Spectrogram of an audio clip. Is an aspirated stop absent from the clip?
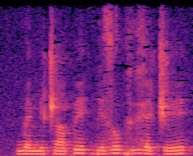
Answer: yes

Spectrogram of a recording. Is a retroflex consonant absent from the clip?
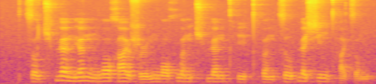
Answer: no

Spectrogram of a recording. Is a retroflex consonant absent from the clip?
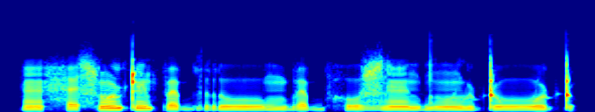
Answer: no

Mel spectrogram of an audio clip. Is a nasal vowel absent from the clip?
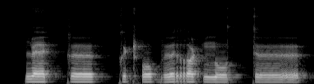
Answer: yes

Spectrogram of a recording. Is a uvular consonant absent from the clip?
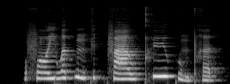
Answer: yes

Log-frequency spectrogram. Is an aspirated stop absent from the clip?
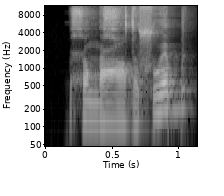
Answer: yes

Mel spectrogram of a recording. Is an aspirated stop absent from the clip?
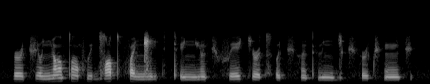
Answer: yes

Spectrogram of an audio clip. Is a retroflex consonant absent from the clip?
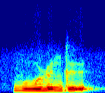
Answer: no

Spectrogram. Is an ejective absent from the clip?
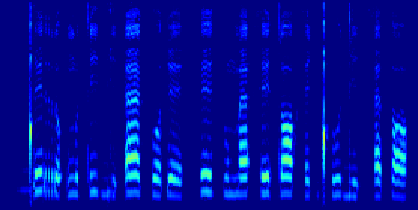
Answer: no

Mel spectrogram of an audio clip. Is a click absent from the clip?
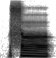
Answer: yes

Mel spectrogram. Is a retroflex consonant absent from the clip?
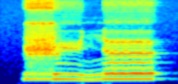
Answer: no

